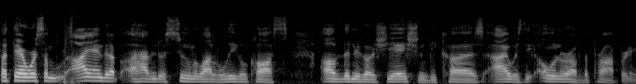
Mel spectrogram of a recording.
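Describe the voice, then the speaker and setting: Lively intonation runs through very fast speech. The recording is very clean, with a silent background. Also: man. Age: 60s. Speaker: vegetable farmer. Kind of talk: casual interview on farm. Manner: halting, many restarts.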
